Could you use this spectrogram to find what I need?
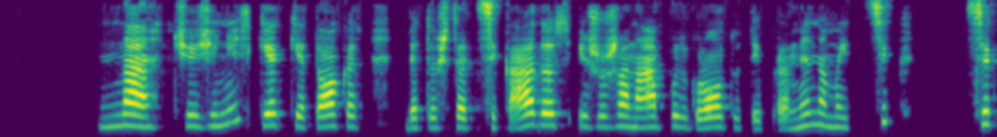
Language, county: Lithuanian, Alytus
